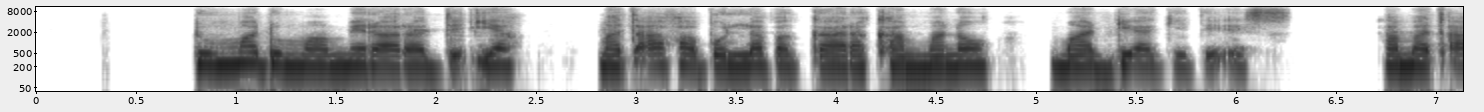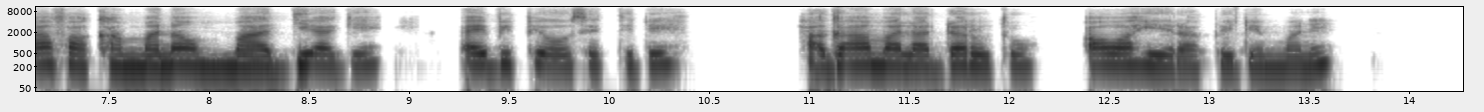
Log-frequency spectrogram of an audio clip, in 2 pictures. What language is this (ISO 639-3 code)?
wal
